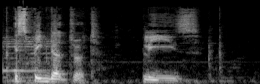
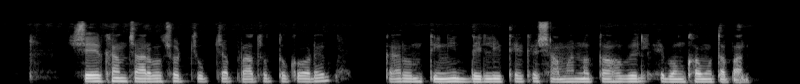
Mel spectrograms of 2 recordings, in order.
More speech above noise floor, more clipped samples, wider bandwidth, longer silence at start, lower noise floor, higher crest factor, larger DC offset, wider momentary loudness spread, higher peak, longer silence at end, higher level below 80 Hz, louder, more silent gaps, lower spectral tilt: about the same, 30 dB vs 29 dB; neither; first, 16.5 kHz vs 7.8 kHz; second, 0.05 s vs 0.75 s; about the same, -46 dBFS vs -47 dBFS; about the same, 18 dB vs 16 dB; neither; first, 20 LU vs 9 LU; about the same, 0 dBFS vs -2 dBFS; about the same, 0.6 s vs 0.5 s; first, -46 dBFS vs -58 dBFS; first, -16 LUFS vs -19 LUFS; neither; second, -3.5 dB/octave vs -7 dB/octave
